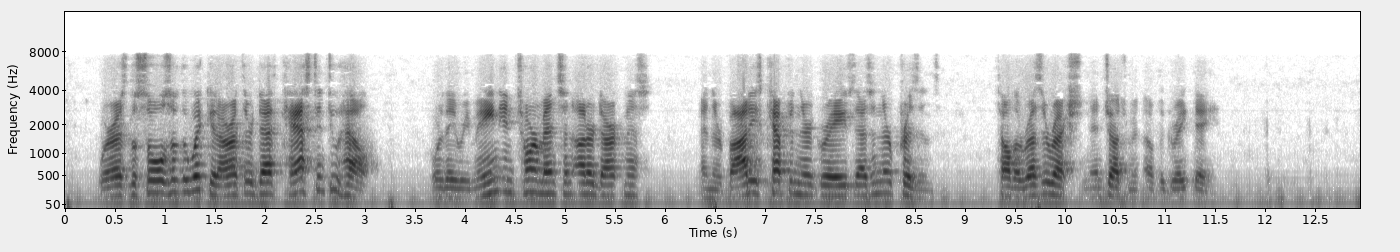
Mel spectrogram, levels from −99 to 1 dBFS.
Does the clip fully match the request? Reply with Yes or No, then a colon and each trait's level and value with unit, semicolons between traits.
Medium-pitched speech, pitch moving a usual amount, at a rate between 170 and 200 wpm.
Yes: medium, 165 Hz; average, 4.6 semitones; average, 190 wpm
